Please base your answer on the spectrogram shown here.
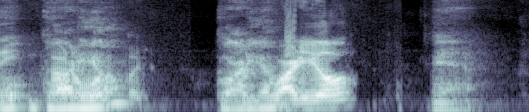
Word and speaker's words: Guardiola: And by hit, yeah, sorry, how do you pronounce his name? I don't want to Guardiola? put Guardiola? Guardiola.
